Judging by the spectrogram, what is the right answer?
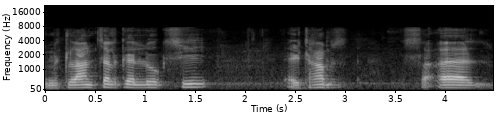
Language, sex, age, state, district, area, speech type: Maithili, male, 60+, Bihar, Madhubani, rural, spontaneous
